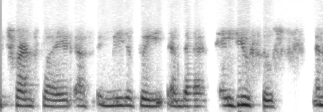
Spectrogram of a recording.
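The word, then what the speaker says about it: εὐθύς: Euthus is what you pronounce it in Greek.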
